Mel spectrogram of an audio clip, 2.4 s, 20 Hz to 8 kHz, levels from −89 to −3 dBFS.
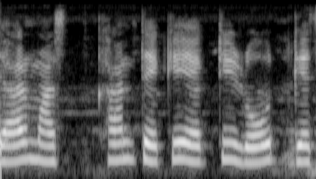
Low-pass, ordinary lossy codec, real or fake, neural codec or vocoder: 7.2 kHz; none; fake; vocoder, 22.05 kHz, 80 mel bands, Vocos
